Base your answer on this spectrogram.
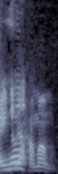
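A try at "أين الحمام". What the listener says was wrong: Aina al hammam or ain al hammam. You would skip the alif. Join the lam.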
